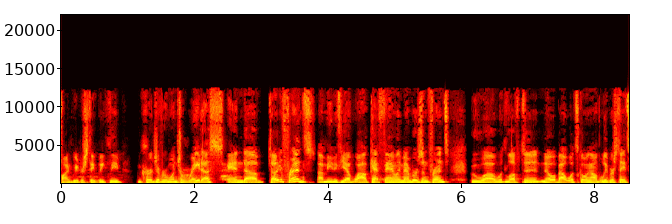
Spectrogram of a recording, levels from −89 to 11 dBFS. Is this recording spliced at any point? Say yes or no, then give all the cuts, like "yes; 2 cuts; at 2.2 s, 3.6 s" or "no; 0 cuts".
no; 0 cuts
